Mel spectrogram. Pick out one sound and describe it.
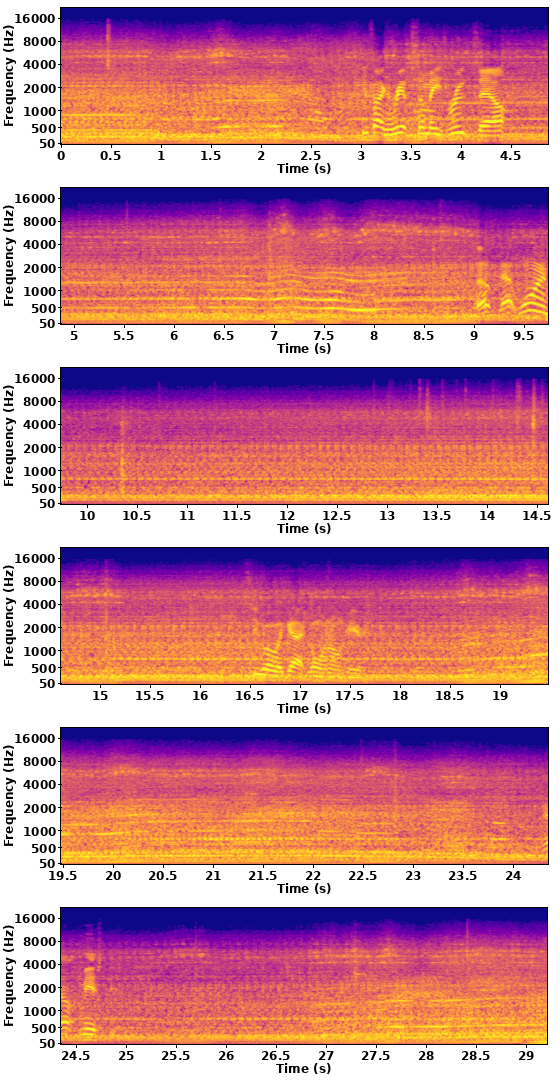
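A tractor engine rumbles steadily close by, rising and falling in pitch.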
